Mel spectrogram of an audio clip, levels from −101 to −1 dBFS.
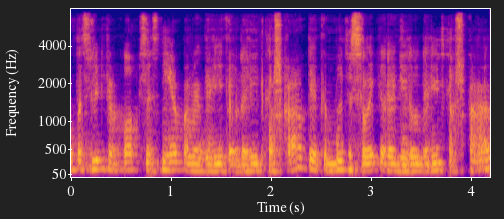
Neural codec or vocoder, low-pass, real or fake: codec, 44.1 kHz, 1.7 kbps, Pupu-Codec; 7.2 kHz; fake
